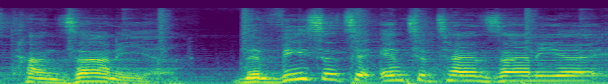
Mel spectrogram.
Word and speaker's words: Tanzania: I was used to saying Tanzania, but the locals let me know that the right pronunciation is Tanzania.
